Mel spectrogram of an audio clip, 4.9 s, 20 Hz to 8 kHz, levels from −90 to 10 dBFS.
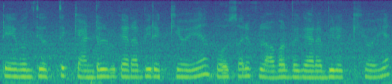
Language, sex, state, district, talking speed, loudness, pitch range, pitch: Punjabi, female, Punjab, Pathankot, 205 wpm, -14 LUFS, 195-215 Hz, 205 Hz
